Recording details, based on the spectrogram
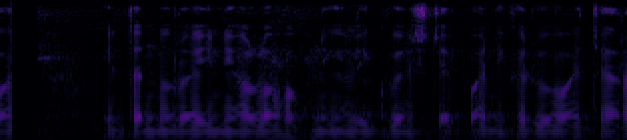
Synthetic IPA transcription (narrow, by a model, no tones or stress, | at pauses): a | ḭnt̪ənuɾainiɔlɔɦɔk̚niŋaliɡuɛnst̪ɛpa̰nikəduawat͡ʃaɾa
